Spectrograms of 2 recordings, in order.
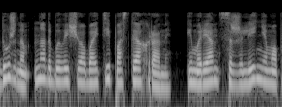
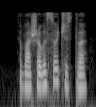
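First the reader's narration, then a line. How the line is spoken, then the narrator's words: Quiet. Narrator (Russian): сказал он тихо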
